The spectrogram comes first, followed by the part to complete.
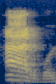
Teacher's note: la grave también se le conoce como parásitos o llanas término la mayor fuerza de voz está en la penúltima sílaba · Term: graves o paroxítonas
